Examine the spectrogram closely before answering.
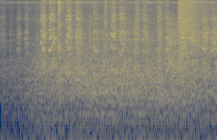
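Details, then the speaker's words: Ford Ranger rear suspension shaken on a suspension test machine: rapid metallic clunks with high squeaky creaks from the worn leaf spring; wheel hub also noisy, leaf springs to be fixed first. "tem um barulho forte na traseira ou vem característicamente bem aqui do feixe de mola tá eu ponho a mão aqui faz um Olha tem um rangido tem um rangido e tem também o tranco"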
